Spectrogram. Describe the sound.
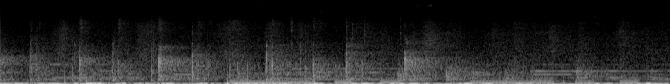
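Footsteps go down a few steps in a steady run of soft taps and knocks over a low, even hum.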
